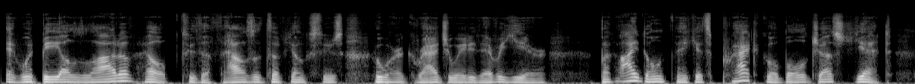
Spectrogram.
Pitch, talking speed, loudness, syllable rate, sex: 105 Hz, 155 wpm, -18 LUFS, 4.5 syllables/s, male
